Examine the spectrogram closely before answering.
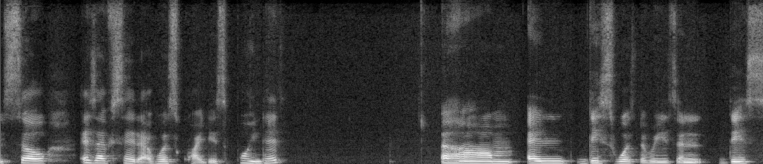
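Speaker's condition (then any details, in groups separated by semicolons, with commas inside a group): No condition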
